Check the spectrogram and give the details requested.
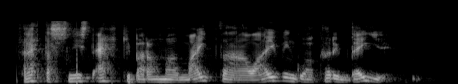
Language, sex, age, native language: Icelandic, male, 20-29, Slovak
